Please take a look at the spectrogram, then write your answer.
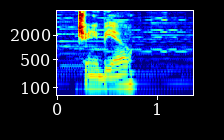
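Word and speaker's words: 中二病: she's like uh uh the stereotype the chuni tunibio it's how you pronounce it that's like that's like her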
